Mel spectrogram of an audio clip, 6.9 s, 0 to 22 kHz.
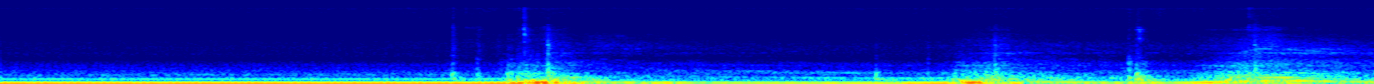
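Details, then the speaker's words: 2013 Kia Sorento 2.4L that stalls and runs rough, codes P0017, P0106, P0191: low uneven idle with lumpy surges between blips; exhaust cam timing off, phaser near -80, actuator sticking. "Our exhaust cam looks like it's off. [Music] Yeah, look at that. Our exhaust is moving around."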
